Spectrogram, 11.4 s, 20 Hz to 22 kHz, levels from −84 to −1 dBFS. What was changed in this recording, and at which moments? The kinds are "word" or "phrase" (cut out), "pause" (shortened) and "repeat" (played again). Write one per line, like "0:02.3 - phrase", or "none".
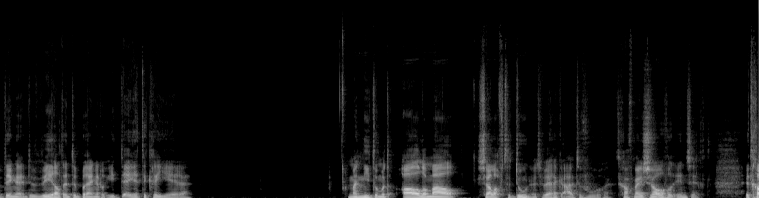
0:07.1 - pause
